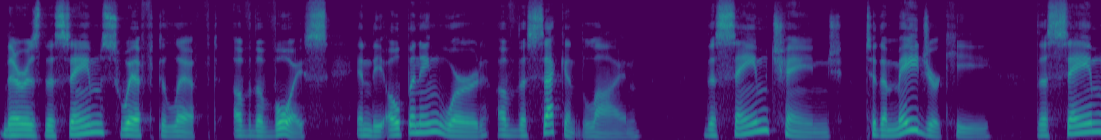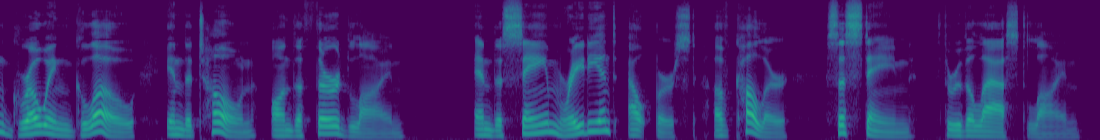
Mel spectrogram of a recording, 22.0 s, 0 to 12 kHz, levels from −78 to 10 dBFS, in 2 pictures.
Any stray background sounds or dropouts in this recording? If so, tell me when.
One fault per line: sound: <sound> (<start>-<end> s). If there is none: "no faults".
no faults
